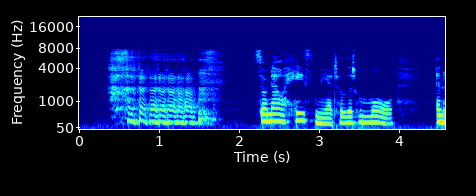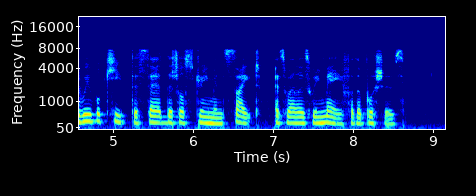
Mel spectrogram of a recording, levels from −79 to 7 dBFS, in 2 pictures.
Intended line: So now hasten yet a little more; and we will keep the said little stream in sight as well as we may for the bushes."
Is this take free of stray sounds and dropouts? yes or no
no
